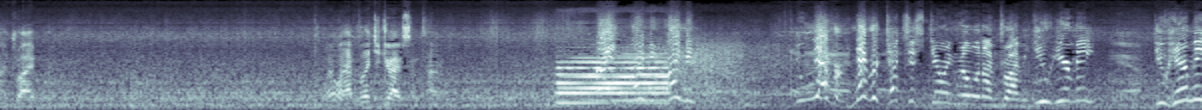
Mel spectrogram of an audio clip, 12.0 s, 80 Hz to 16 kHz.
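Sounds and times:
car horn chord: 0:05.6 - 0:07.0.

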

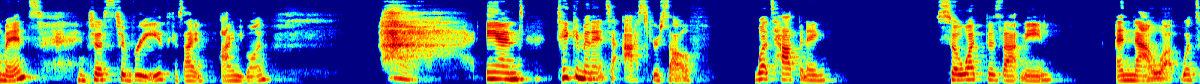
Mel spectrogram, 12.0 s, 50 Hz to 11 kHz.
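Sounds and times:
speech: 0:04.8 - 0:07.0, 0:07.6 - 0:08.4, 0:09.4 - 0:10.6, 0:11.2 - 0:12.0.

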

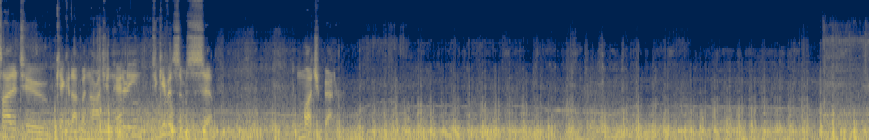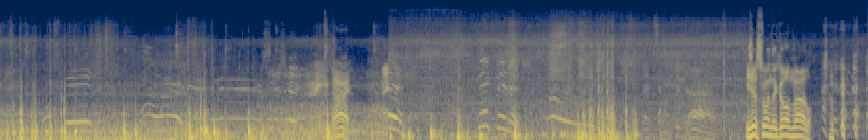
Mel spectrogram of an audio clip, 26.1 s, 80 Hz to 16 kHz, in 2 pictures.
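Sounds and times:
sled rumbling down trough: 0:00.0 - 0:26.0.

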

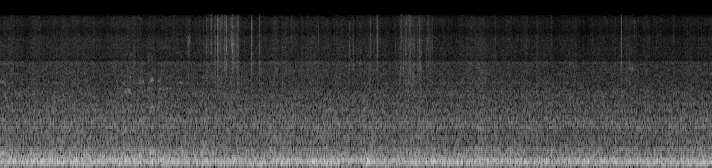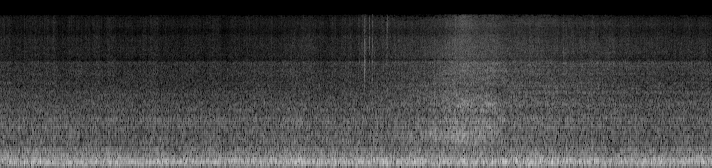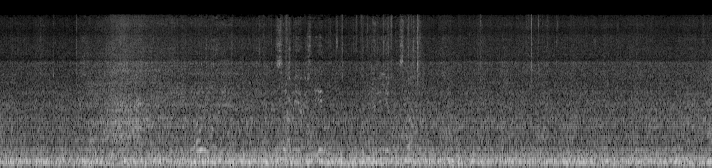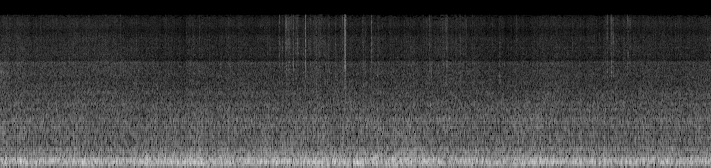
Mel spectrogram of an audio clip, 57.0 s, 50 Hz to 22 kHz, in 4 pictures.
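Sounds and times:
car cabin road and engine noise: 0:00.0 - 0:56.9.

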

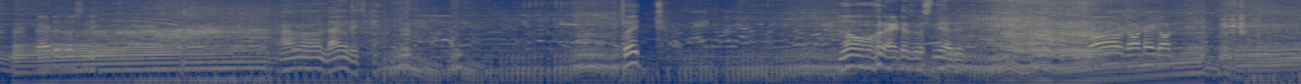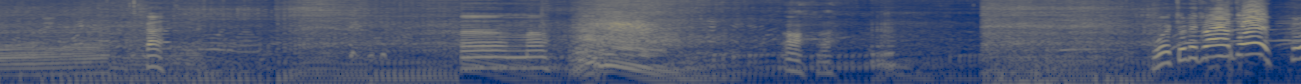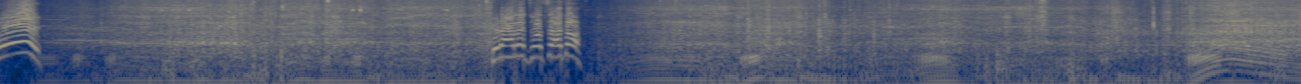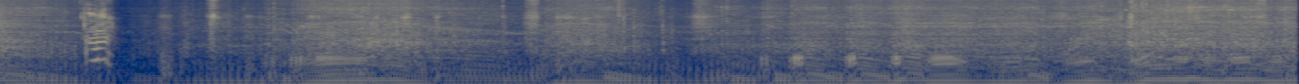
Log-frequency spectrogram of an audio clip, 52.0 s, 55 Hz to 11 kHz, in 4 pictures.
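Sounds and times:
motorcycle engine at low revs: 0:00.0 - 0:25.2, 0:26.6 - 0:52.0.

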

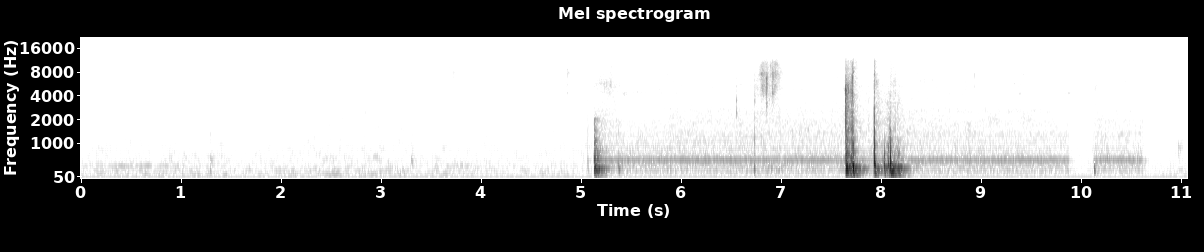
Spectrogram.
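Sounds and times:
faint steady hum: 0:00.0 - 0:11.0
knocks close to microphone: 0:07.7 - 0:08.3.

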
